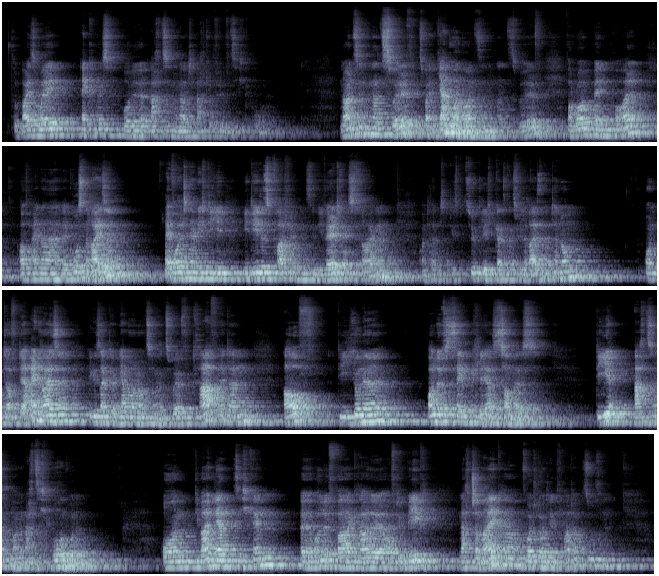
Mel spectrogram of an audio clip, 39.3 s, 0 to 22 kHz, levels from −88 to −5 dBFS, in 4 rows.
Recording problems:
off-mic speech; far
room echo; noticeable; dies away in 1.3 s

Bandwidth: 18.5 kHz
